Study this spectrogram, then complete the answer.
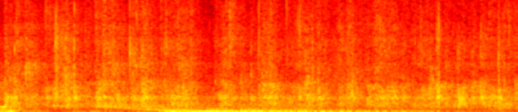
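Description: A church congregation applauding Jesus during a praise and worship service, producing a steady, moderately loud patter of many hands clapping together that continues throughout.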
